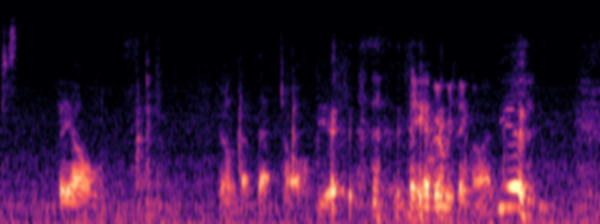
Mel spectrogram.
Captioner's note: laughter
